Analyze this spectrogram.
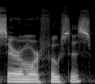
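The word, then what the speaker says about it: ceremorphosis: certain parts but yeah I think it captures Sarah morphosis pretty well so glad you pronounced that correctly is there a morphosis morphosis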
